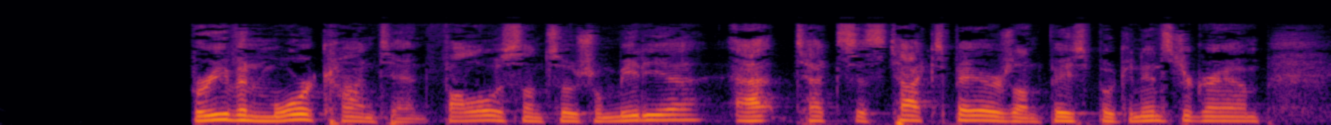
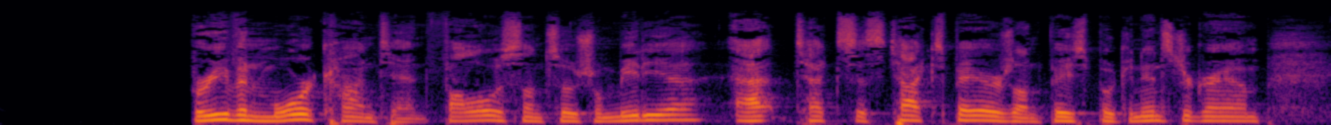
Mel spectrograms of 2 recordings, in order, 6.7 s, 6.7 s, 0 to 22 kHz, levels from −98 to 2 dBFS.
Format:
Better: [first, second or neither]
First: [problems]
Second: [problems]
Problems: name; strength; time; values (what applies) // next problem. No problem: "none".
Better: second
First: garbled, watery; slightly; nothing above 9 kHz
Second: none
